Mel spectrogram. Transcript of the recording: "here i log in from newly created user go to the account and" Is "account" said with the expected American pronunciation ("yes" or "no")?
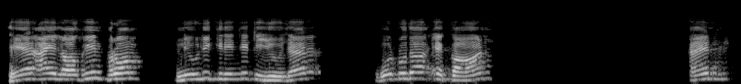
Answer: no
